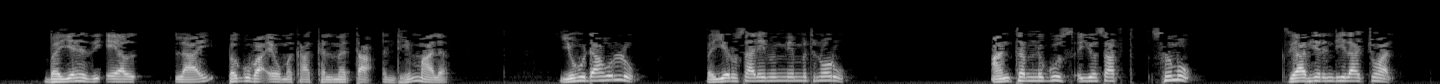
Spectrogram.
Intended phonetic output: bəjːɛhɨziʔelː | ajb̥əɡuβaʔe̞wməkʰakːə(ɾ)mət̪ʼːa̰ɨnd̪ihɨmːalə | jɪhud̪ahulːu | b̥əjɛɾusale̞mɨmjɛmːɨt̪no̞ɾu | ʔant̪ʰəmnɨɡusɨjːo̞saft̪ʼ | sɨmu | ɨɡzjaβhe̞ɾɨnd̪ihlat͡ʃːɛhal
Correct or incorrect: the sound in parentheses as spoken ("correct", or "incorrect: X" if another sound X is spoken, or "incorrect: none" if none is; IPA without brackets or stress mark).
incorrect: l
